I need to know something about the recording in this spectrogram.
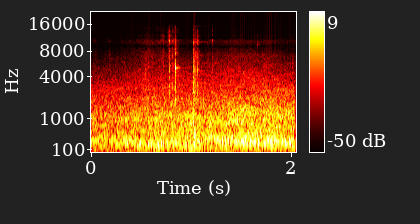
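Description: A road vehicle passing, a steady noise that slowly grows louder and then cuts off suddenly at the end.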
